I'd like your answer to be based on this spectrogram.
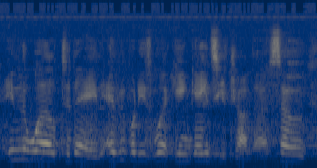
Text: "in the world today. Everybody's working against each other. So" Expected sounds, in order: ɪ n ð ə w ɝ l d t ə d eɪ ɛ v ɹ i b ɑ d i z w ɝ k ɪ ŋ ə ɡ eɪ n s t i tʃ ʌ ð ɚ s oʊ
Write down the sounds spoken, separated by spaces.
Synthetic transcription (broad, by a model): ɪ n ð ə w ɝ l d t ə d eɪ ɛ v ɹ i b ɑ d i z w ɝ k ɪ ŋ ə ɡ eɪ n s t i tʃ ʌ ð ɚ s oʊ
